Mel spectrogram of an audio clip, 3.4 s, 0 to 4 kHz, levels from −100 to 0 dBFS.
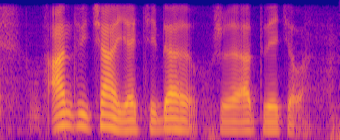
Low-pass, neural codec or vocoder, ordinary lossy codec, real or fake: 3.6 kHz; codec, 16 kHz, 0.3 kbps, FocalCodec; none; fake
